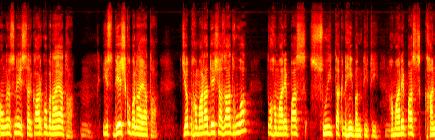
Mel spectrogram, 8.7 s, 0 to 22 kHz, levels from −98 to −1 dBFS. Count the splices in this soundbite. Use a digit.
0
